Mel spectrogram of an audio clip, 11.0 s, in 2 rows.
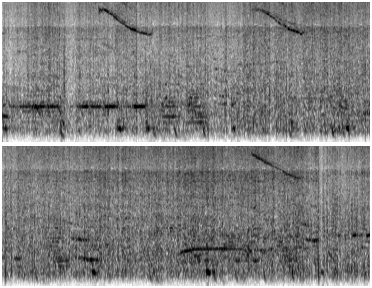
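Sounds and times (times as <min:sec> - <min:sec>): fireworks crackling: 0:00.0 - 0:11.0
falling whistle: 0:00.2 - 0:02.3, 0:03.8 - 0:04.6, 0:08.1 - 0:11.0.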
